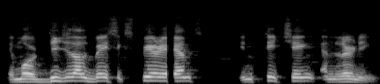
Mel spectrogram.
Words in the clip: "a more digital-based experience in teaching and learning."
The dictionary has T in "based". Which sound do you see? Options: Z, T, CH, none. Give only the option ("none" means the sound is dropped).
none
